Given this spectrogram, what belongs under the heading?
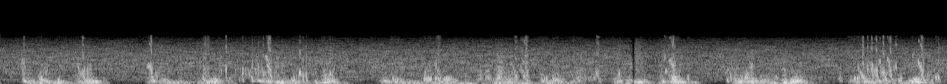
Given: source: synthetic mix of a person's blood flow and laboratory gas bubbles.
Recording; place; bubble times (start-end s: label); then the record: Doppler ultrasound of blood flow; precordium
0.19-0.30 s: bubbles
0.38-0.47 s: bubbles
0.55-0.63 s: bubbles
0.76-0.92 s: bubbles
1.44-1.61 s: bubbles
2.00-2.13 s: bubbles
2.19-2.82 s: bubbles
2.88-3.10 s: bubbles
3.21-3.38 s: bubbles
3.90-4.00 s: bubbles
4.21-4.46 s: bubbles
5.02-5.32 s: bubbles
5.37-5.62 s: bubbles
5.72-5.83 s: bubbles
5.91-6.03 s: bubbles
6.14-6.24 s: bubbles
6.63-6.93 s: bubbles
7.24-7.35 s: bubbles
8.38-8.44 s: bubbles
8.47-9.05 s: bubbles
9.12-9.43 s: bubbles
From the record:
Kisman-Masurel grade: 242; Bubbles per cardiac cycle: several, 3 to 8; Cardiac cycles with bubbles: 100%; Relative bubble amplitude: moderate (0.250 to 0.450); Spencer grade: 3 (all of the cardiac periods contain showers or single bubble signals, but not dominating or overriding the cardiac motion signals); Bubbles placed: anywhere in the cardiac cycle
